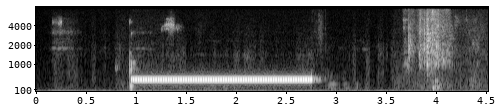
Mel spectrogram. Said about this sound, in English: Can y'all hear me? Yeah, we hear the phone ringing.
